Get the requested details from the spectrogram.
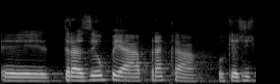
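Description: Delivered in a normal speaking voice, the intonation stays fairly even. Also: woman. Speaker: farmers' movement leader. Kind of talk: recorded interview statement.

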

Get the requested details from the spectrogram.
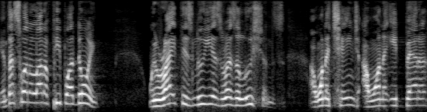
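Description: On a very clean recording with a silent background, a man speaks at a high pitch in a bright, sharp, animated tone with lively intonation. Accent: African. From Africa. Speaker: pastor. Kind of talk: sermon. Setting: church with congregation.

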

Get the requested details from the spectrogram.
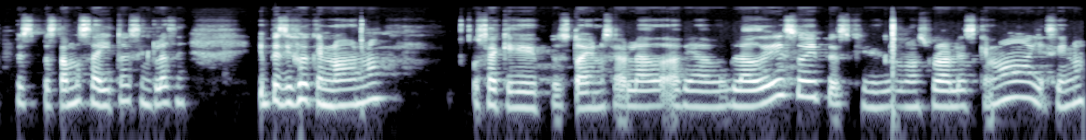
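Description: A woman talks at a very fast pace. Her voice is fairly high in pitch with ordinary variation. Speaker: student podcaster. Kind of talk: personal monologue podcast.

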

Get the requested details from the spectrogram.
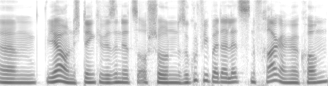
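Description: On a very clean recording with a silent background, a man with a fairly high pitch speaks at a fairly quick pace and fairly even intonation, dry and close with no echo. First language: Spanish as second native language (speaking German). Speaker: podcast host. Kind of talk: casual interview.

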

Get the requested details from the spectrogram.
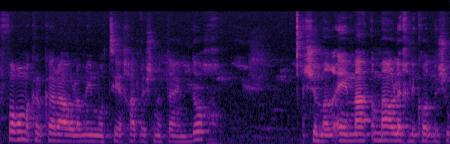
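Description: A woman speaks with ordinary pitch variation. Audible room echo and noticeable background noise fill the recording. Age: 40s. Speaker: organizational learning consultant. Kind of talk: interview. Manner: animated.

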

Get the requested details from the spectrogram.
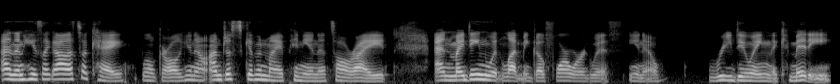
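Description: A woman talks in an unremarkable speaking voice at a fairly low pitch. Her pace is fairly quick and her pitch varies in an ordinary way. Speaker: podcast host. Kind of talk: casual podcast discussion.

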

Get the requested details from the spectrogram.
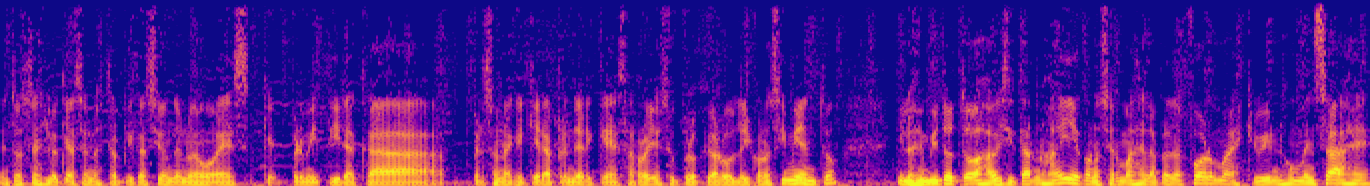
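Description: Over music in the background, a man at a medium pitch talks very fast with fairly even intonation. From Ecuador, Guayaquil. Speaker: edtech startup founder. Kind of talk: radio interview.

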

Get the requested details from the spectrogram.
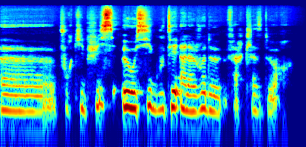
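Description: A woman speaks at a very slow pace, somewhat breathy. Her intonation is fairly even. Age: 30s. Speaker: teacher. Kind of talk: casual chat. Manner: halting.

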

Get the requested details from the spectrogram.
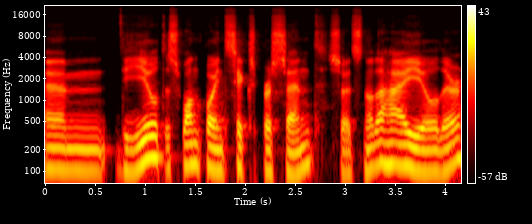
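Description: A man speaks in a Continental European accent at a moderate pace, with a fairly low pitch and fairly even intonation. The sound is dry and close with no echo, and the recording is very clean with a silent background. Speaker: podcast co-host. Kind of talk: casual chat about investing. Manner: halting, hesitant with filler words.

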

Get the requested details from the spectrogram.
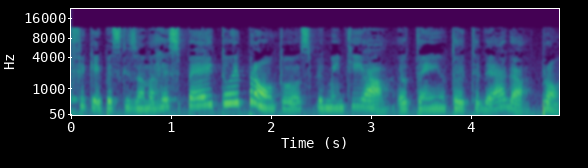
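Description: Against a quiet background, a woman with a southern Brazilian accent speaks at a fairly slow pace and a fairly high pitch. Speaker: podcast guest.

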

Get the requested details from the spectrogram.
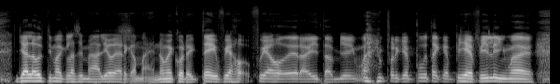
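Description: Over noticeable background noise, a man at medium pitch speaks at a very fast pace with hardly any pauses. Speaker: podcast co-host. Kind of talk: casual chat. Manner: animated.

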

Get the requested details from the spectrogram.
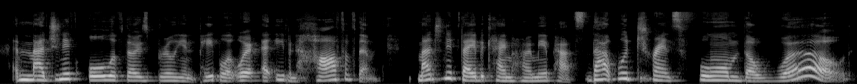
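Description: The speaker talks at a moderate pace in an animated tone with ordinary pitch variation. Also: woman, medium pitch for a woman. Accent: Australian. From Australia. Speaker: homeopath. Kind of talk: casual chat.

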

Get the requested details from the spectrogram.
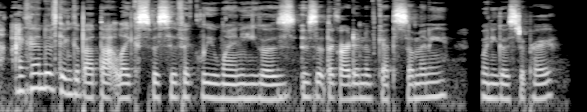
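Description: Delivered at a very fast pace in a Pacific Northwest accent, the speech keeps very even loudness and ordinary pitch variation. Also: woman, very deep, low pitch for a woman. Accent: Pacific Northwest American. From US Pacific Northwest. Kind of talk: casual chat. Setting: recording studio with mics.

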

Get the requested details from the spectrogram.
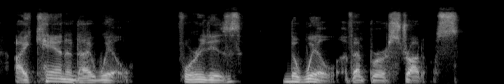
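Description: A man puts on a raspy character voice at medium pitch, speaking at a moderate pace with ordinary pitch variation and very even loudness. The recording is very clean, with a silent background and a dry, close sound with no echo. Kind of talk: formal, archaic. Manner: commanding, imperious.

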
